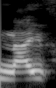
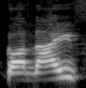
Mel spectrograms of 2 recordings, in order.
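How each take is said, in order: First: The word begins with an n sound, k silent. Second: The word begins with an audible k sound. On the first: The speaker calls it right. "के silent होता है" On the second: The speaker calls it wrong. "न कि कनाइफ होता है"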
